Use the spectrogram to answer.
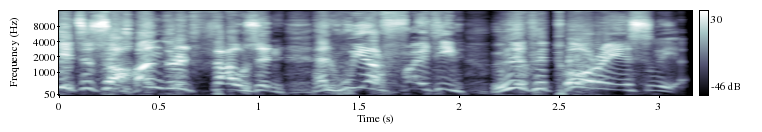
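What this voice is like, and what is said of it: Put-on foreign accent. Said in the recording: “I don't even know why I use that accent”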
